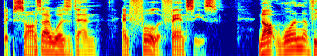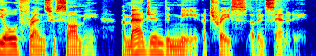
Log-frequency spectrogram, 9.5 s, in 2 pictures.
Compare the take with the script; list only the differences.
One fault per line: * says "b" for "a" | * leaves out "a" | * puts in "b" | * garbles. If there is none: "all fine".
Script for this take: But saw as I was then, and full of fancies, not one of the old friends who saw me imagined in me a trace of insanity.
all fine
